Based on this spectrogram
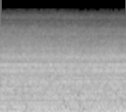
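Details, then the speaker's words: Subaru with engine running and steering turned: loud steady groaning drone with steering jerk; power steering pump noise from low fluid and air in system, bubbles in reservoir, a leak somewhere. "And you can feel a jerk in the steering. It's really loud. So this is due to air in the system, low fluid, power steering fluid."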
